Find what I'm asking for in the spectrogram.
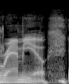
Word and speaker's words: Panoramio: Like Daddy-O with Panoramio. – Panoramio.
